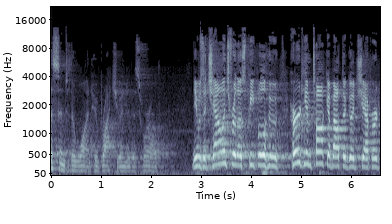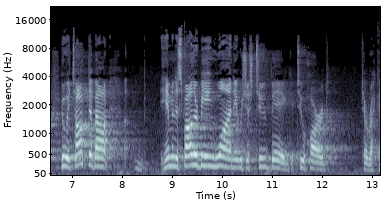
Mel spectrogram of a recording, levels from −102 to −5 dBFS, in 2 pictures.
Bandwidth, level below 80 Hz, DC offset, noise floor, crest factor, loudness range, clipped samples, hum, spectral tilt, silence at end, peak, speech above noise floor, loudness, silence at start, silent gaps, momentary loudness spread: 13 kHz; -56 dBFS; under 0.1%; -57 dBFS; 18 dB; 6 LU; under 0.1%; none; -3.5 dB/octave; 0 s; -8 dBFS; 32 dB; -25 LUFS; 0 s; none; 20 LU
